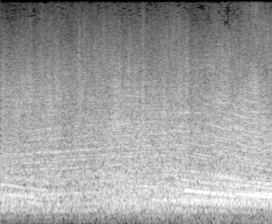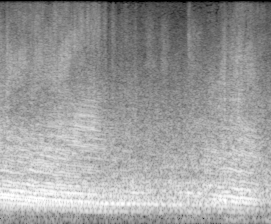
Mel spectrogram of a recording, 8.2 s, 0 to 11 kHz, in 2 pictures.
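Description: NASCAR stock cars race at the 2002 Virginia 500, a dense, loud, continuous roar of many engines sweeping past into turn one.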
